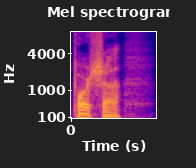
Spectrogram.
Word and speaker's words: Porsche: Because it's pronounced Porsche, being one of them.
